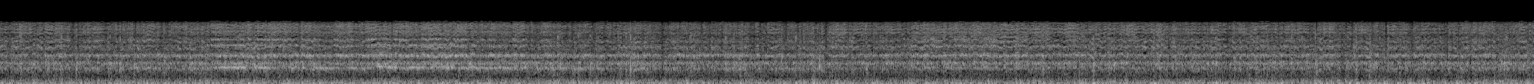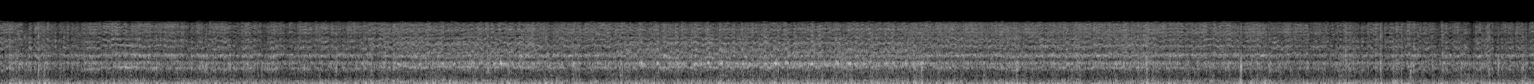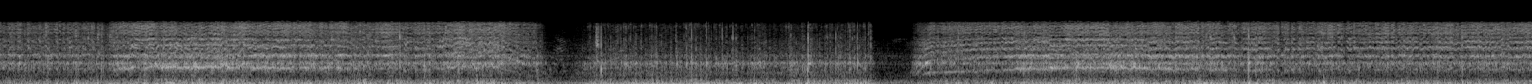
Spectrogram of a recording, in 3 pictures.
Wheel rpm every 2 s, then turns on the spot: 200, 200, 200, 200, 190, 200, 200, 190, 200, 200, 190, 200, 200, 200, 200, 200, 190, 180, 40, 40, 160, 180, 180.
36-38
